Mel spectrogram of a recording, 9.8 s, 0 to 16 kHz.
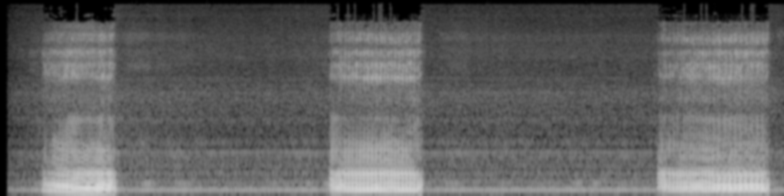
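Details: Dog snoring in sleep: loud, long, buzzing snores about every four seconds, roughly 15 a minute, with quiet gaps between.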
